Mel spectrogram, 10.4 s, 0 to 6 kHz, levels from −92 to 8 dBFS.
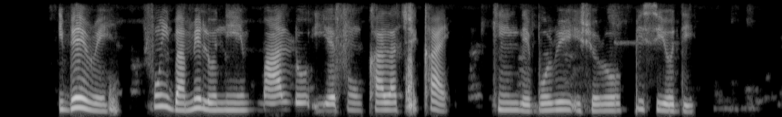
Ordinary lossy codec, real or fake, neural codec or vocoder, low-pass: none; fake; vocoder, 44.1 kHz, 80 mel bands, Vocos; 5.4 kHz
